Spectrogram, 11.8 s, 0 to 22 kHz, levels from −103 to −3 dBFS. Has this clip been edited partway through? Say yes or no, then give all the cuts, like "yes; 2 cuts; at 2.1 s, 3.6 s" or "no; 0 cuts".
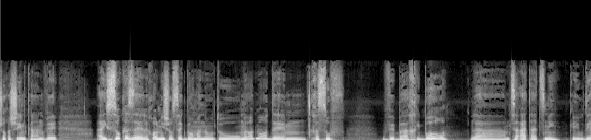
no; 0 cuts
